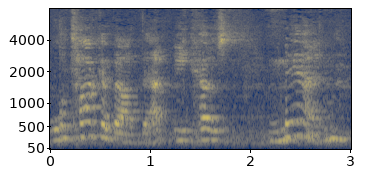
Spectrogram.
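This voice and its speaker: Over noticeable background noise and audible room echo, a man speaks at a very slow pace with ordinary pitch variation. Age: 70s. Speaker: Bible class teacher. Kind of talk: Bible study class discussion. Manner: conversational, interactive.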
